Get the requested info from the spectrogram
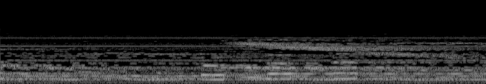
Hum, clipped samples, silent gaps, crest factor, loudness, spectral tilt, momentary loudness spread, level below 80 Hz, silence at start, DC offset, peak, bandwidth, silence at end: none; under 0.1%; none; 16 dB; -33 LUFS; -9 dB/octave; 8 LU; -58 dBFS; 0 s; under 0.1%; -18 dBFS; 4.4 kHz; 0 s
